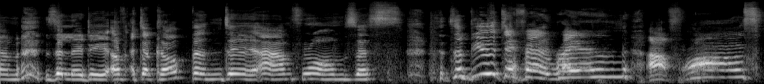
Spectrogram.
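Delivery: hammed-up French accent, slowing grandly. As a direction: drag it out in mock French. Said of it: "like a French accent or something".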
